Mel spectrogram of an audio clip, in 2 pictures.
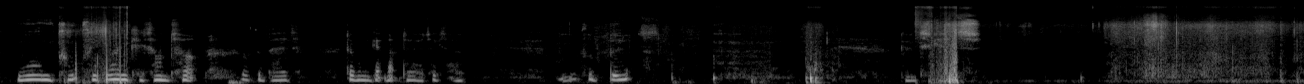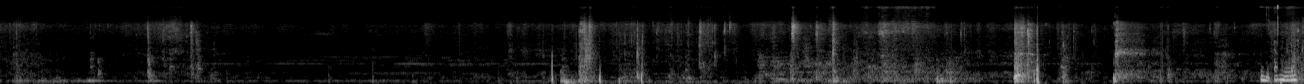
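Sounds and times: rustling of handled objects: 9.4s - 26.0s.

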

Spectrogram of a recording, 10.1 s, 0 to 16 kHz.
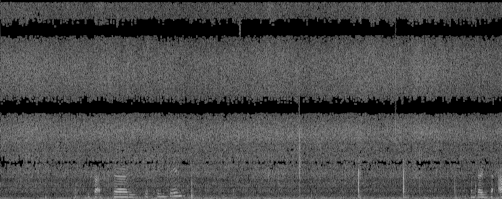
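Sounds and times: vegetables sizzling in a frying pan: 0.0s - 10.0s.

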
